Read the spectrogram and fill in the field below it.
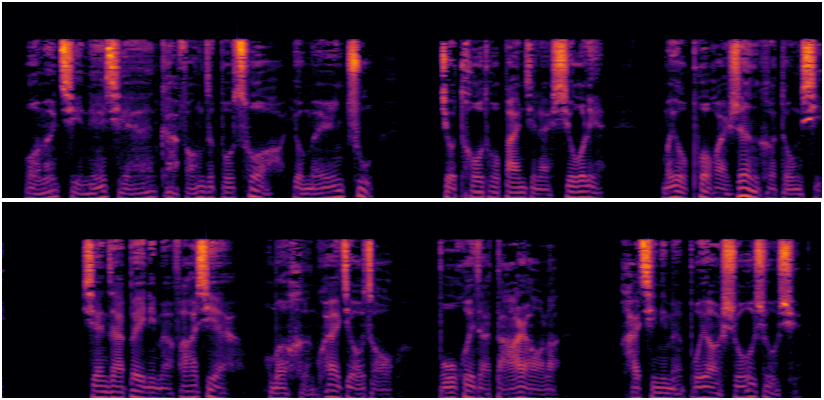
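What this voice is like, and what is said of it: Very soft, quiet old man's voice. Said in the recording (Chinese): “那个老头用很轻的声音说”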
